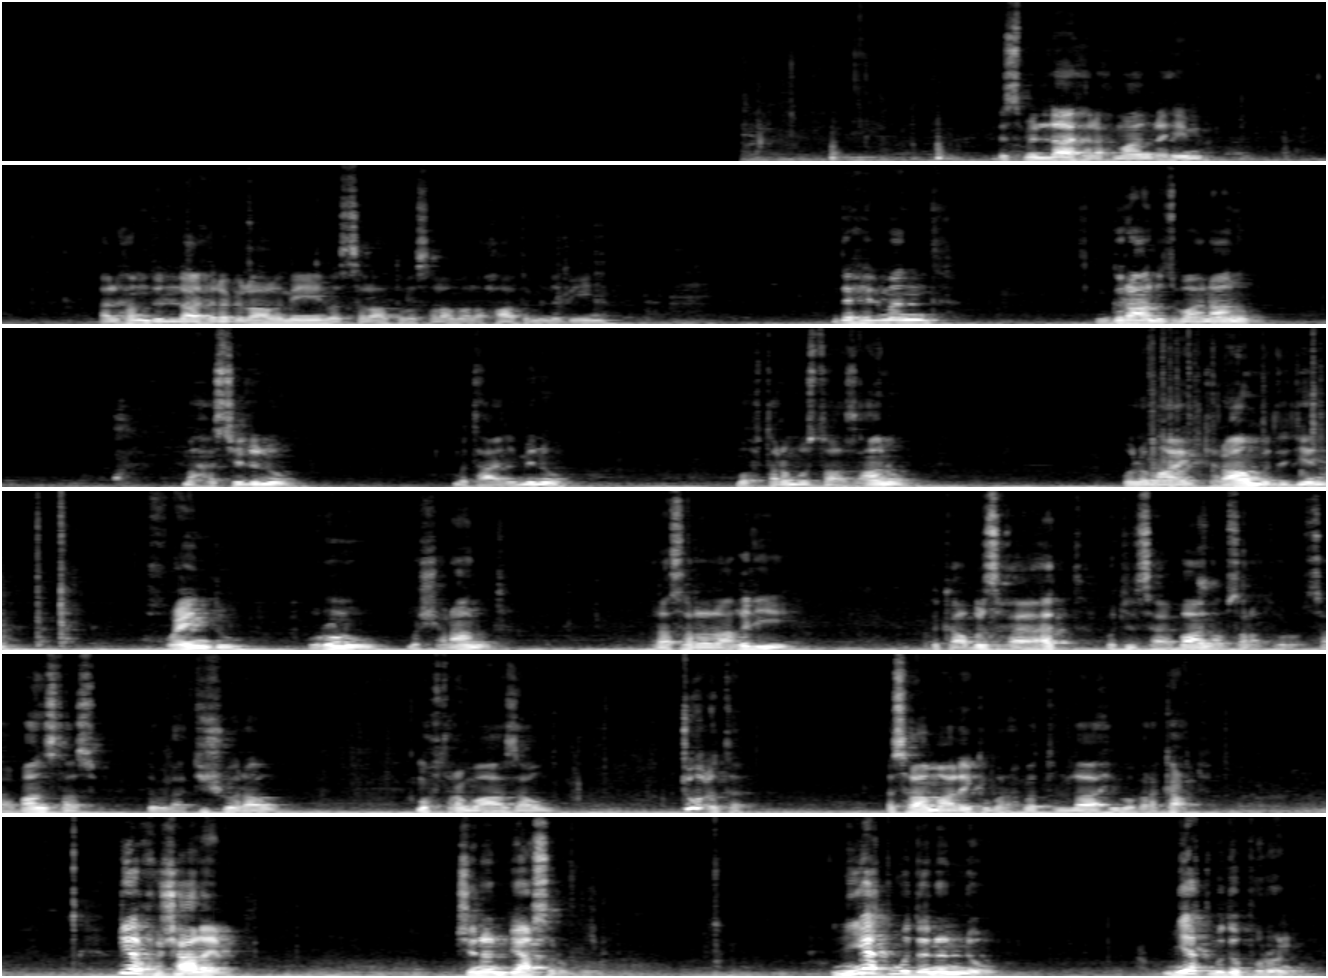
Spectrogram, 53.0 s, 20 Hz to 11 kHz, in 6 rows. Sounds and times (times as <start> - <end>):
Narration, monologue: 5.0 - 52.9
Male speech, man speaking: 6.6 - 8.4, 9.5 - 13.2, 14.4 - 15.2, 16.1 - 17.3, 18.9 - 19.7, 20.7 - 21.5, 22.6 - 23.8, 25.1 - 26.6, 27.4 - 29.9, 30.8 - 31.9, 32.6 - 37.2, 38.1 - 39.0, 39.8 - 40.4, 41.2 - 43.4, 44.9 - 45.8, 47.2 - 48.1, 49.7 - 50.8, 51.9 - 52.9.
